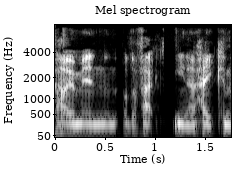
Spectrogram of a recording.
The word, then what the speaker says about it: Haken: And we wanted to home in on the fact, Haken rhymes with bacon.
